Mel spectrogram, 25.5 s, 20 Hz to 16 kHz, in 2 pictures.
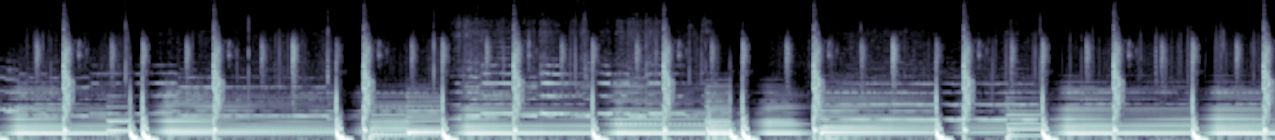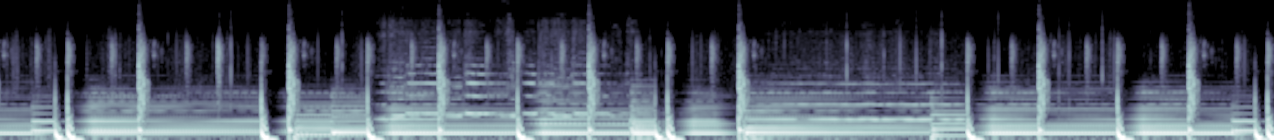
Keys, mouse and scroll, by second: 1.8 ctrl+z, 10.1 ctrl+g, 14.2 ctrl+g, 15.0 ctrl+z, 17.1 ctrl+g.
